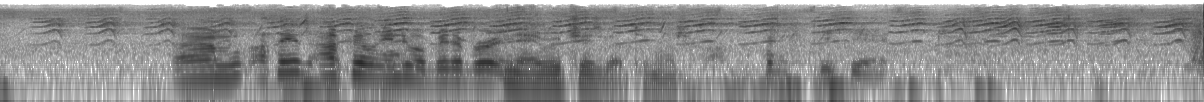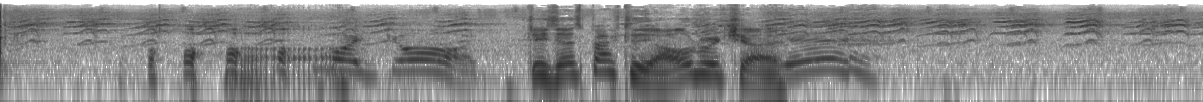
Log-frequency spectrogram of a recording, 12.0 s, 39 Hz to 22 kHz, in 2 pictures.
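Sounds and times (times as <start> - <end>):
birds chirping: 0.0 - 12.0
golf club striking ball: 5.9 - 6.4.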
